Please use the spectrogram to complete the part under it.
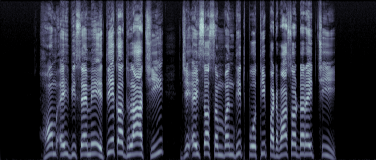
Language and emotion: Maithili, fearful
